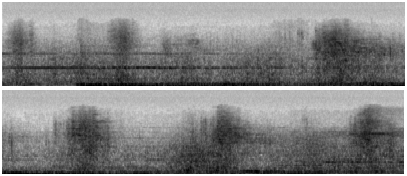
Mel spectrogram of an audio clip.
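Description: A low rumble builds and rolls on.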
